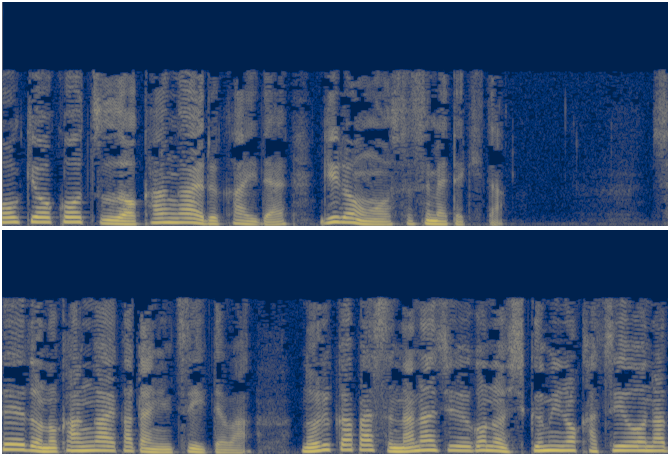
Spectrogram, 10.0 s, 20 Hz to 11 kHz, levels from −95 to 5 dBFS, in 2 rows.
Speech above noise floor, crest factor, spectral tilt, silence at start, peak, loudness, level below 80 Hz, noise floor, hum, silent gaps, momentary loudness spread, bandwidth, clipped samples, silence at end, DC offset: 43 dB; 16 dB; -6.5 dB/octave; 0 s; -6 dBFS; -22 LUFS; -66 dBFS; -64 dBFS; none; none; 11 LU; 8 kHz; under 0.1%; 0 s; under 0.1%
